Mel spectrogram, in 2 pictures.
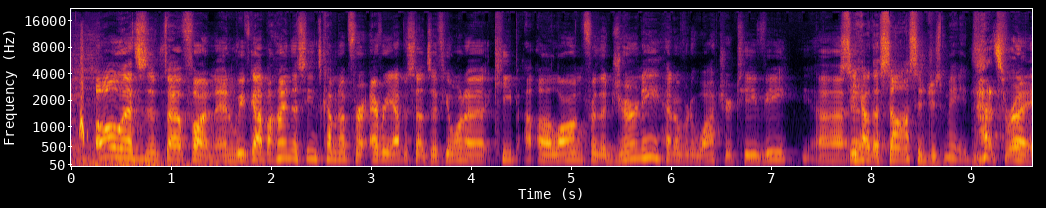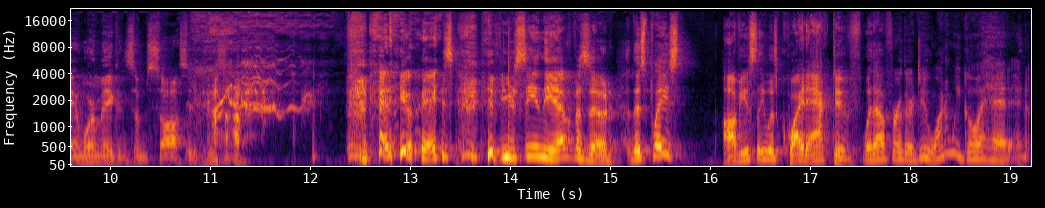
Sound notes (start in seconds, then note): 10.8 both laughing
